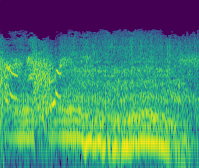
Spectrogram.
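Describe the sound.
A car engine roars loudly as the car drives fast across lawns and fields, a dense, continuous drone that fills the whole stretch without a break.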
